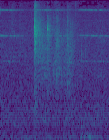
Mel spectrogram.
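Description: Low steady room hum with a brief soft rustle about a third of the way in, as a plastic bottle is handled and lifted.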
